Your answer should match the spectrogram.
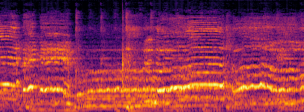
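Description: A woman singing a gospel praise song into a microphone, holding long notes that slide up to a higher pitch about four seconds in, over recorded instrumental accompaniment.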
